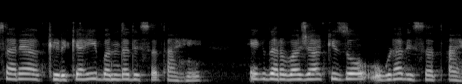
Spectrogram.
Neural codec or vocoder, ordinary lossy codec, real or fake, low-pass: vocoder, 44.1 kHz, 128 mel bands, Pupu-Vocoder; Opus, 64 kbps; fake; 7.2 kHz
